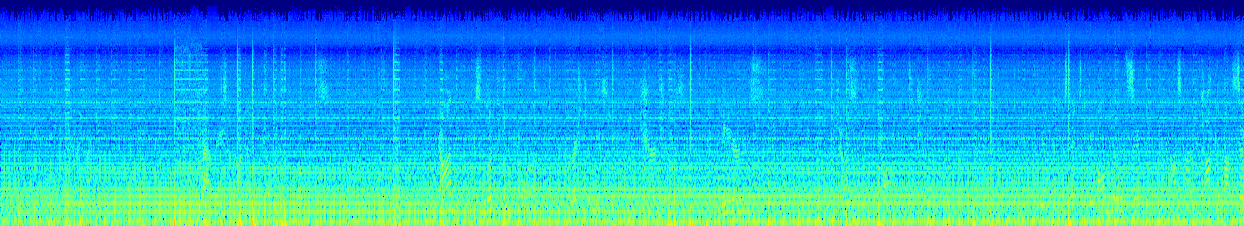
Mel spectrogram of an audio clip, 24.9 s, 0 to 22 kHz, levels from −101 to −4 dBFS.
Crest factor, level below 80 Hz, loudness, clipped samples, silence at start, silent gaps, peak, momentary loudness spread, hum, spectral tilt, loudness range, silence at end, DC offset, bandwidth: 24 dB; -52 dBFS; -45 LUFS; under 0.1%; 0 s; none; -20 dBFS; 3 LU; 60 Hz at -50 dBFS; -4.5 dB/octave; 2 LU; 0 s; under 0.1%; 20 kHz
